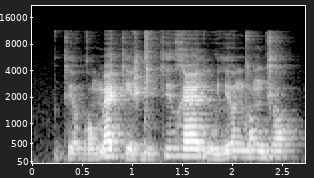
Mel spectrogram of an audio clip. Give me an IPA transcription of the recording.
kʲ ɔ˩ ɡ ɔ˩ m æ˥ kʲ æ˩ ʒ d i˩ kʲ u˥ ɣ æ˥ r u˩ lʲ ɔ˥ n d ɔ˥ ŋ ɡʲ ɔ˥

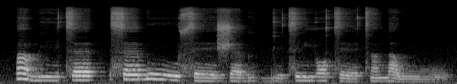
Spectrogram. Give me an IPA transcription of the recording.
ã˦˨ m iː˨ t͡s ɛ˦ | s ɛ˦ ɓ uː˦˨ s eː˨ ʃ ɛ˨ ɓ i˨ ɡ͡b i˨ t͡s i˦ j ɔ˦ t͡s eː˨ t͡s ã˦ n a˦˨ w uː˨

